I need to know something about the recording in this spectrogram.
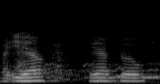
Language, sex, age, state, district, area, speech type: Assamese, male, 18-30, Assam, Barpeta, rural, spontaneous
